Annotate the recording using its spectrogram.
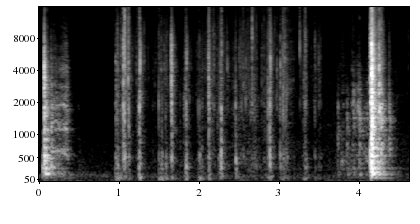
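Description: A padded paper envelope rustles and crinkles.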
